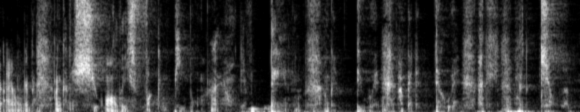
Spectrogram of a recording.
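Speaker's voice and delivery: soft unvoiced nerdy whisper. Narrator imitating Kapoor's whispered threats, nerdy and soft. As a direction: whisper the threats like a creepy nerd. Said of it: "the nerdy voice".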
